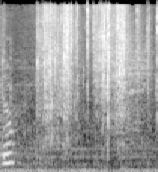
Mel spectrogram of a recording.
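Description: Packaging being handled in the hands, a run of short irregular crinkles and crackles.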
